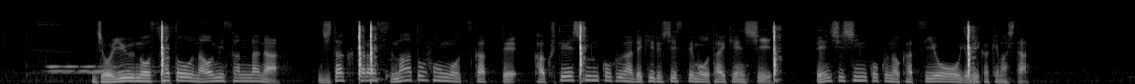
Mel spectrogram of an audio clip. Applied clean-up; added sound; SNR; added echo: none; Tap; -5 dB; none.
